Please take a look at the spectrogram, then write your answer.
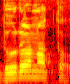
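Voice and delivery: দুরনত with a full o after ন, du-ro-no-to; wrong vowelled ন. Shown as a demonstration. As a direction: give ন its own vowel in দুরনত. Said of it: "তাহলে উচ্চারণ হবে".

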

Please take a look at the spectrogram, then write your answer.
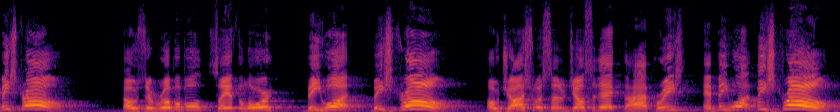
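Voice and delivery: rising preacher's call; preached command. Acted. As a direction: thunder out be strong to the crowd.

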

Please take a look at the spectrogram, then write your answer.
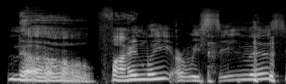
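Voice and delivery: loud, rising burst of delight; thrilled disbelief. Retold or imitated. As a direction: exclaim it like a long wish finally came true. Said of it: "I was like".

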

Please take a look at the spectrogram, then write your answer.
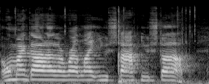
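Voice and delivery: hammed-up keen student; eager know-it-all. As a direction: imitate the kid who answers everything. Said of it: "He's going like".

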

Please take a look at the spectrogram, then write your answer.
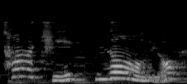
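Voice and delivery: ordinary delivery, nothing marked

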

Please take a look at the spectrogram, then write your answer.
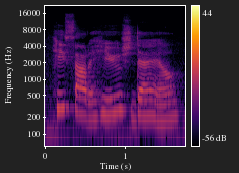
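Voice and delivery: plain reading voice

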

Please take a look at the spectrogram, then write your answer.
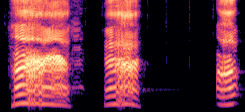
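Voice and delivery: loud honking goose calls, imitated; goose honks. Recalling geese heard at summer camp, loud imitated honking. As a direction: honk it like geese overhead. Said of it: "all you would hear is".

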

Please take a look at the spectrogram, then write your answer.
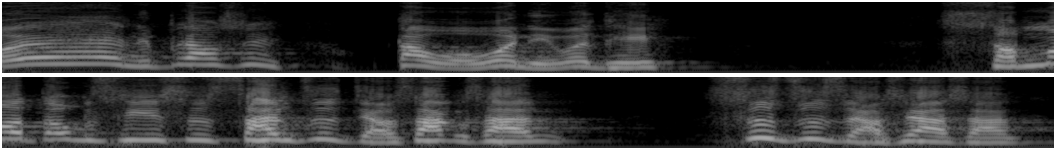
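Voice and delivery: loud, high, insistent demand; pushy wake-up call. Retold or imitated. Lawyer waking Lao Lin to ask the riddle, loud and pushy. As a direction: shake him awake and fire the riddle.

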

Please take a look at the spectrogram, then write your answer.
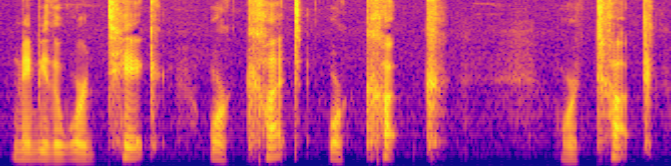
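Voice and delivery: slow, deliberate tick, cut, cuck, tuck as duck-call syllables; demo syllables. Shown as a demonstration. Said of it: "I'm saying".

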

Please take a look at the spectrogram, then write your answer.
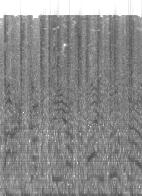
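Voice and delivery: high, loud outburst; exasperated yell; urgent shout. Real, not acted. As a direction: yell orders mid-fight. Shouts at teammates mid-fight.

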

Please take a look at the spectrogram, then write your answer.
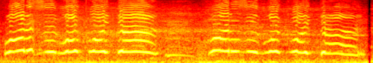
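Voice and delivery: very high, loud terrified shouting; screaming disbelief; shrieking panic. Real, not acted. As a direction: freak out at the monster. Monster appears in game.

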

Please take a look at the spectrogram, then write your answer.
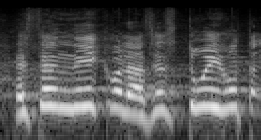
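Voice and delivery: excited announcement. Retold or imitated. Gringa's announcement retold loud.

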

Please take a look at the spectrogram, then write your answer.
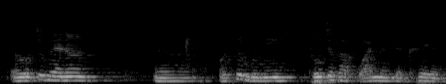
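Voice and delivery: ordinary delivery

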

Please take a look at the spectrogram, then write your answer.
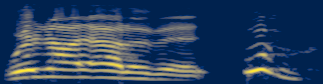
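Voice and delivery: loud, high whooping relief; elated celebration. Real, not acted. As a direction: shout it out, thrilled to be saved. Celebrates surviving the vote.

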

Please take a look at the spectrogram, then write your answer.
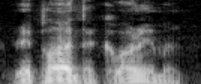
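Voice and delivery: plain reading voice

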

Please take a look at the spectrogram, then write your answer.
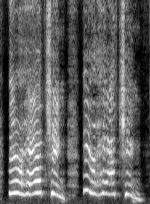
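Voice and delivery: very high, loud joyful calling; excited call. Acted. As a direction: announce the hatching with glee. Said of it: "she called".

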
